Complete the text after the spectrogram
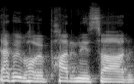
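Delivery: usual speaking voice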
